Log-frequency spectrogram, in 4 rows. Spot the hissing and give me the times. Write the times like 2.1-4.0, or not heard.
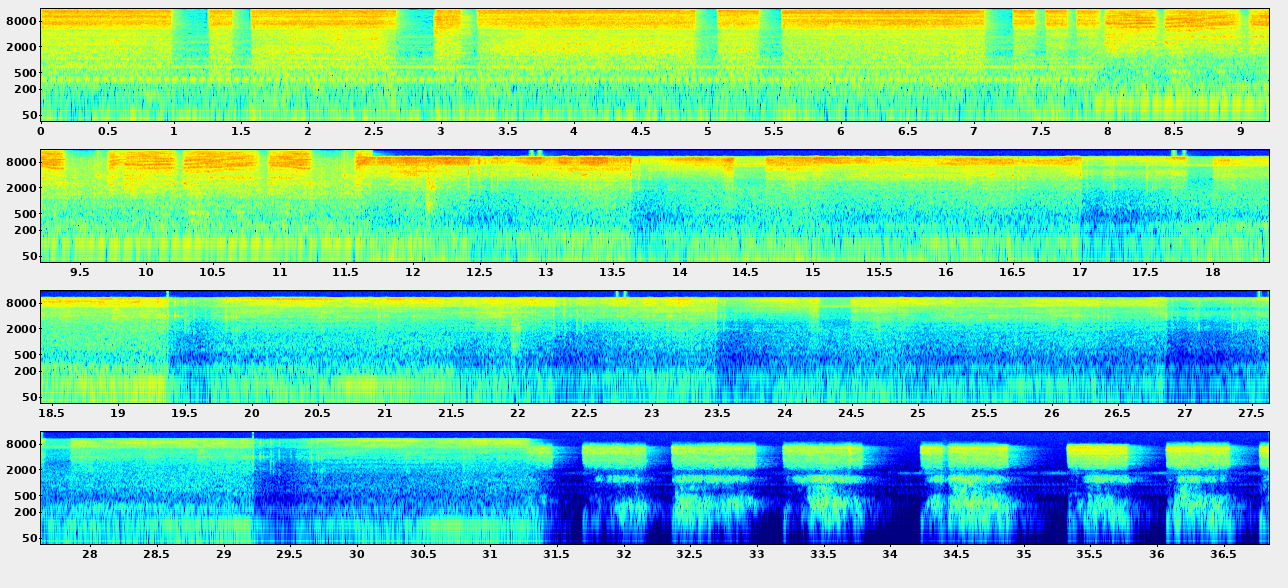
0.0-36.7.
